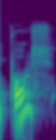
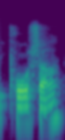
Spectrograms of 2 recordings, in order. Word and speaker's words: Porsche: united kingdom so therefore we always called it a porsche it is an incorrect way of actually pronouncing it it should be porsha but essentially you know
